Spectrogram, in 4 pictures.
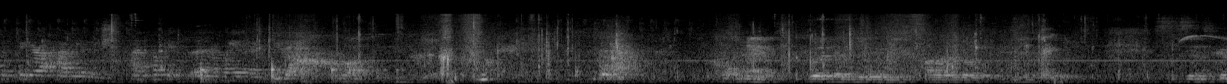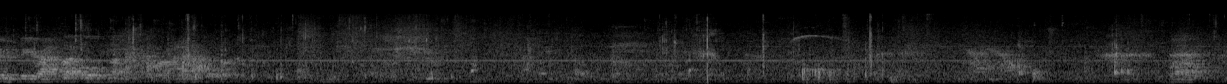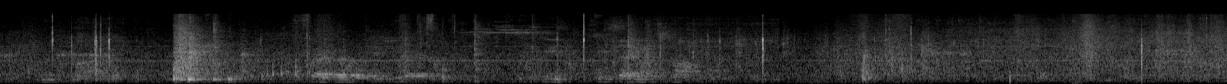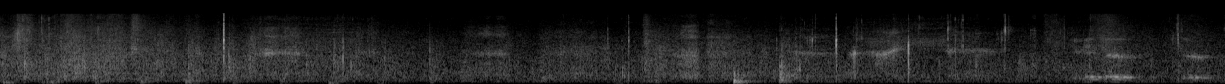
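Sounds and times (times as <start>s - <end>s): dog chewing and licking rubber toy: 12.4s - 17.9s
footsteps shuffling on hardwood floor: 32.8s - 41.3s, 43.2s - 44.9s.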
